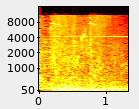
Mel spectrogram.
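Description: A summoning spell cast in the game Hogwarts Legacy gives a dense, continuous magical whoosh with crashing impacts over a steady low rumble, loud throughout.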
